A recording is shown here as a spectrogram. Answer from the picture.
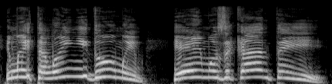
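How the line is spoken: Shouted. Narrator (Russian): крикнул он

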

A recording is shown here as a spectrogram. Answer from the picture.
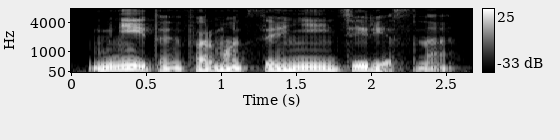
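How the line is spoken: Cold. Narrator (Russian): холодно ответил принц

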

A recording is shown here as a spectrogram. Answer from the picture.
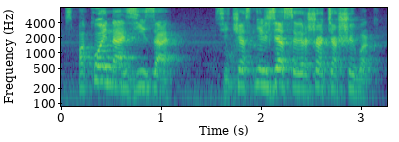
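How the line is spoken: Angry. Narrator (Russian): зло продолжила

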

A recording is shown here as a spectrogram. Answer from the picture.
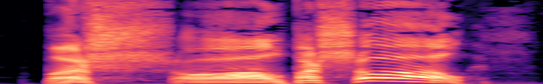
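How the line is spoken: Blacksmith shouting. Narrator (Russian): кричал кузнец

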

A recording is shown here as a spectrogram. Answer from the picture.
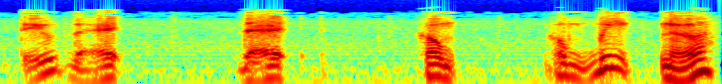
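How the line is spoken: Trembling voice. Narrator (Vietnamese): Y run rẩy nói

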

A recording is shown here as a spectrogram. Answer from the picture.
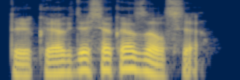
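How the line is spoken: Plain. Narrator (Russian): спросил я

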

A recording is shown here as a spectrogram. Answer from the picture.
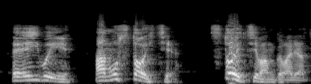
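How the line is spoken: Shouted. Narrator (Russian): крикнул Джемс

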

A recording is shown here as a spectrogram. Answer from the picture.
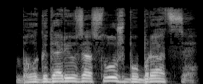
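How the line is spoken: Hoarse. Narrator (Russian): говорю хрипло

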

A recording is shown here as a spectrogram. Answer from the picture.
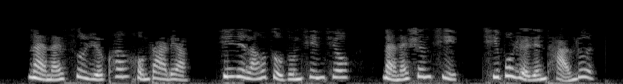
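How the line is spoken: Cheerfully coaxing. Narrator (Chinese): 宝琴、湘云二人也都笑劝

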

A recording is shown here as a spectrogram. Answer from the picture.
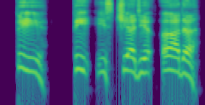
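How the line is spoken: Screaming. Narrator (Russian): закричала Катрина

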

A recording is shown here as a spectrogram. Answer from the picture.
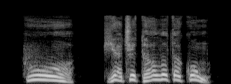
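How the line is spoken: Surprised exclamation. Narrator (Russian): удивленно воскликнул один из них

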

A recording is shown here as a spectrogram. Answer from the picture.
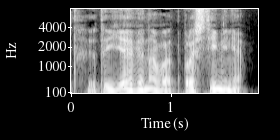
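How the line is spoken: Embarrassed mumble. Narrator (Russian): Марк смущенно бормочет

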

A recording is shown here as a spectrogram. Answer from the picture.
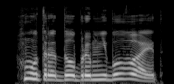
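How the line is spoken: Smirking snort. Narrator (Russian): хмыкнул Славик

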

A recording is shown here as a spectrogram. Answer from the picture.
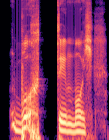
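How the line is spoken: Groan. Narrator (Russian): простонал он

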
